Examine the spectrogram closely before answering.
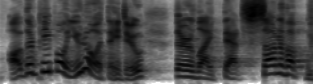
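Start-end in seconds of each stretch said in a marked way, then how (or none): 2.2-3.0 pitched-up fake outrage at a driver; half-hearted road rage, cut off mid-curse; mock angry driver. Imitating an angry driver cut off in traffic, mock outrage. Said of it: "they get completely angry".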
